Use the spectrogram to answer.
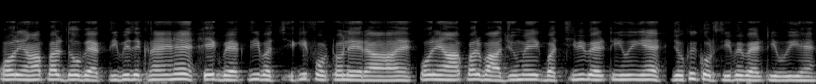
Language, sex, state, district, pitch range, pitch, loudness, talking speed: Hindi, male, Uttar Pradesh, Gorakhpur, 200-225 Hz, 215 Hz, -16 LUFS, 250 wpm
